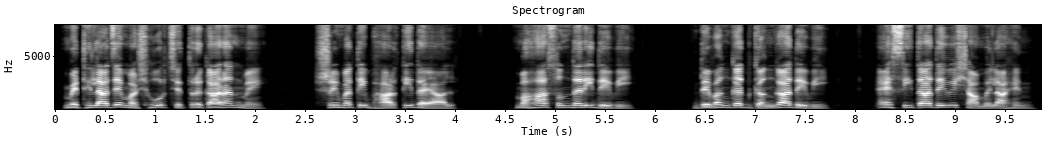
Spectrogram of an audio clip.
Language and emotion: Sindhi, neutral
